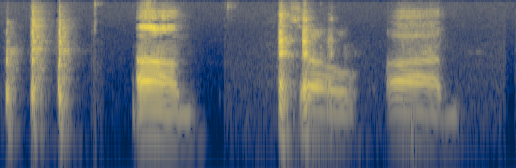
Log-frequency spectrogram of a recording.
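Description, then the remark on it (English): Three quick knocks on wood in a fast run, followed by a few short voiced sounds from a person. “But other than that, I've never had an ESC blow up on me in the air or on the bench, or a BEC or any other kind of failure, knock on wood.”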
